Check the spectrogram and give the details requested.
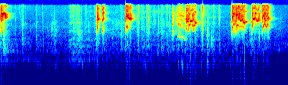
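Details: Rosy-faced lovebird, a pet bird, chirping in harsh shrill bursts: a squeak, two short chirps half a second apart, then longer raspy screeches and a final triple burst.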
